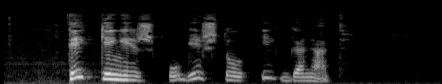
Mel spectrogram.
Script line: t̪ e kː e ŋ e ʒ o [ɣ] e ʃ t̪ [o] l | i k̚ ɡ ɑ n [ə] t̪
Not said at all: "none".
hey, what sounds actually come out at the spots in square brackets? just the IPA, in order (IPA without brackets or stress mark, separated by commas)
ɣ, o, ɑ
